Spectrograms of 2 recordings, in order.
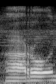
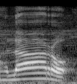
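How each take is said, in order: First: The word begins with an h sound. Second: The word begins with an l sound. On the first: The speaker calls it wrong. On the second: The speaker calls it right.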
